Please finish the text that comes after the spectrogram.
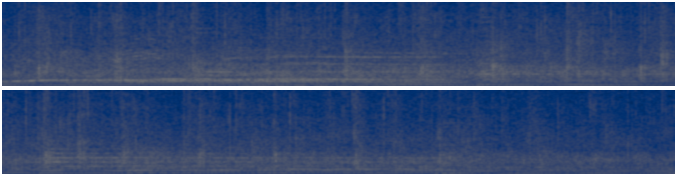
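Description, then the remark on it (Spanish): An audience applauds steadily for several seconds, a dense crackling clatter of many hands, with sustained low keyboard chords holding and shifting underneath. The applause is offered to God. “No, si el aplauso es para Él, dalo con excelencia.”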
